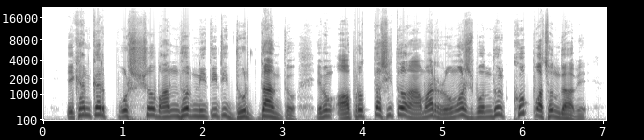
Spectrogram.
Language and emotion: Bengali, surprised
